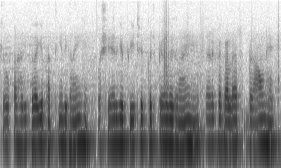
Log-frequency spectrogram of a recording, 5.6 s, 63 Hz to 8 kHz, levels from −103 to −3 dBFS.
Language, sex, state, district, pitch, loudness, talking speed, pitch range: Hindi, male, Jharkhand, Jamtara, 125 Hz, -27 LUFS, 225 wpm, 125-130 Hz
